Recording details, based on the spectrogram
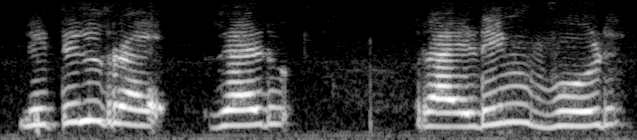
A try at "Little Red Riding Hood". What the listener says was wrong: हुड. हुड. वुड नहीं, HOD.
